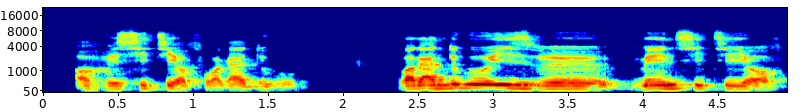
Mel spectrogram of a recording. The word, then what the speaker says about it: Ouagadougou: Yes, Mohamed, we're talking about public health cooperative, modernizing the cleaning of the city of, can you pronounce the city, please? Ouagadougou.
